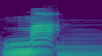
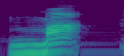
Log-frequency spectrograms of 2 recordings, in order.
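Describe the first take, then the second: Both takes have the same delivery.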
